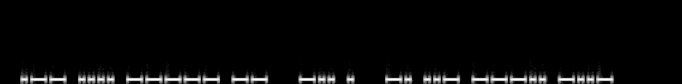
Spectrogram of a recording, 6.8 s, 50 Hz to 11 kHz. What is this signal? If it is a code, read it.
Morse code, heard as a keyed tone, about 25 wpm, 700 Hz. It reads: WH0M DE NU8X
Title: USA Callsign DE Callsign - 4 Characters - 25wpm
